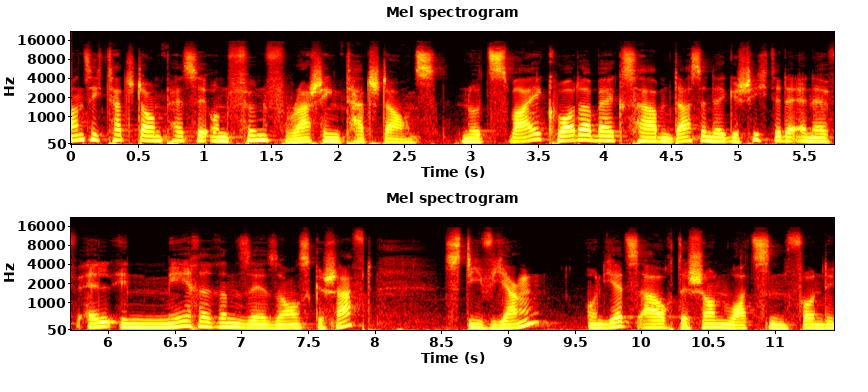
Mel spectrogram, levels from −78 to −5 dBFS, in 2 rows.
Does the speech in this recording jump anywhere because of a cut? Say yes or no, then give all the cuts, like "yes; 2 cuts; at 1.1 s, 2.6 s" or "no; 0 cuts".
yes; 1 cut; at 2.8 s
